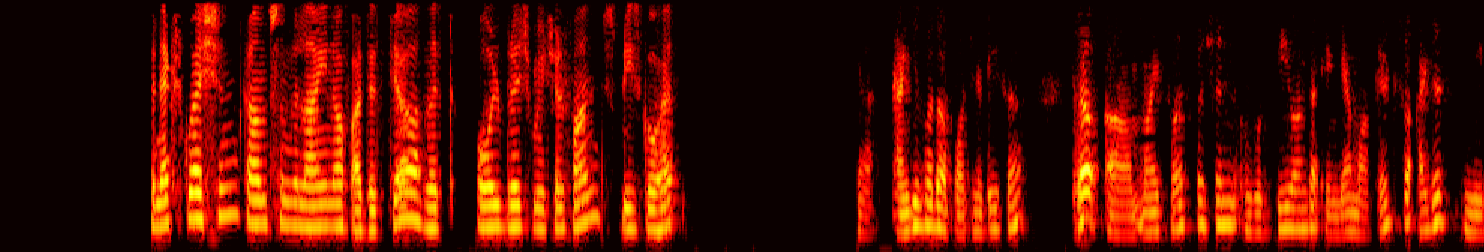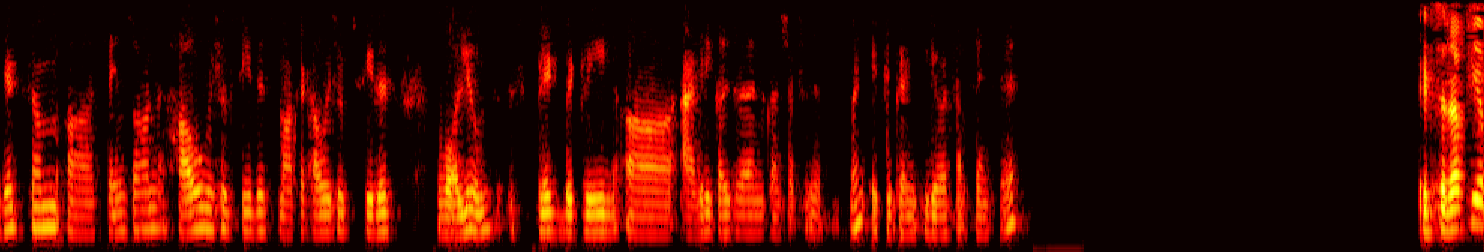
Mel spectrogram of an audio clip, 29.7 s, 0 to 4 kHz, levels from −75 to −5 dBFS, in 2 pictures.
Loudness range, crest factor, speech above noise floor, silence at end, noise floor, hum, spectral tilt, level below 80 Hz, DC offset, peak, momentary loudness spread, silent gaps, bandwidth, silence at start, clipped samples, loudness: 12 LU; 26 dB; 51 dB; 0 s; -81 dBFS; none; -5 dB/octave; -72 dBFS; under 0.1%; -6 dBFS; 15 LU; 7.70-8.54 s, 26.45-29.00 s; 4 kHz; 1.5 s; under 0.1%; -31 LUFS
